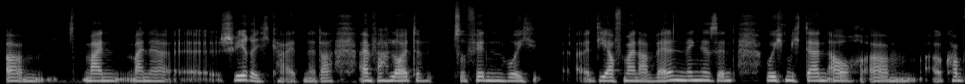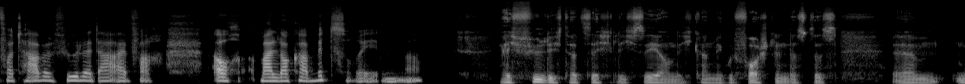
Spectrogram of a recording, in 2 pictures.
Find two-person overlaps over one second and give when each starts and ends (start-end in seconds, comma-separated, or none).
none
